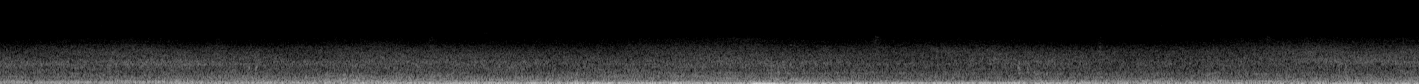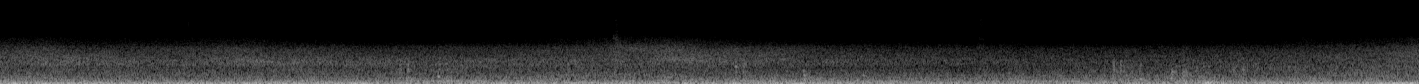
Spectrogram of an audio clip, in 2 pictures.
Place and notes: a sidewalk just below the driving surface of the Autobahn allows pedestrians to cross the river Hunte. The sound of passing-by cars at high speed dominates the soundscape.
(Sony PCM D50, Primo EM172)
